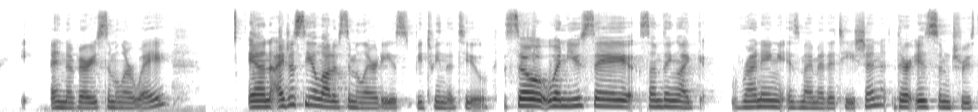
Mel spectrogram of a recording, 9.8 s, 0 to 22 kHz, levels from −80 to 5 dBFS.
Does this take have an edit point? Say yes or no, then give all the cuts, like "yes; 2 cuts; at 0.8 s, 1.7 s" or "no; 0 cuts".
yes; 1 cut; at 5.0 s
